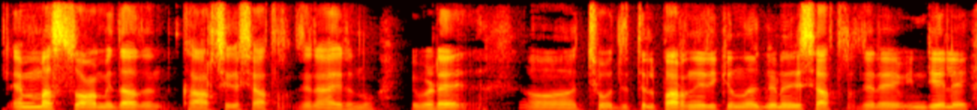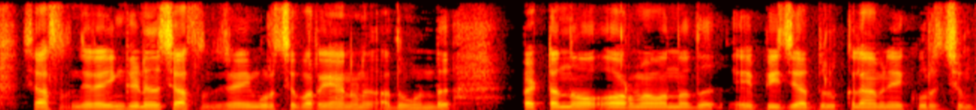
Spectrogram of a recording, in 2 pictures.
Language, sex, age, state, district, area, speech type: Malayalam, male, 30-45, Kerala, Kannur, rural, spontaneous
